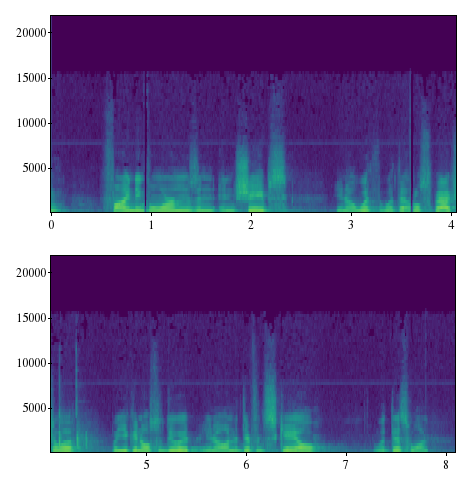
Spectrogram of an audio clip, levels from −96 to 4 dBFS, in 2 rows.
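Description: Damaged data in a compressed stream corrupts three short stretches, at 0.90 to 0.97 s, 3.59 to 3.63 s and 7.77 to 7.82 s. The decoder misreads the bad frames and loses sync, so each spot becomes a brief chirp or blip in the sound.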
